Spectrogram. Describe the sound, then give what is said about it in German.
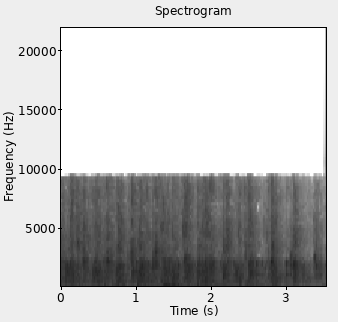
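Audience applause: a steady, dense crackle of many hands clapping at once, fairly loud and even for a few seconds, with no voices over it. “Ja, das ist fast Applaus wert, diese Geschichte von mir.”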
